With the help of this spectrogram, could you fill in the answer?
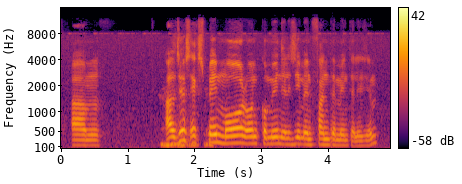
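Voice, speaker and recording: A fairly high-pitched man's voice at a fairly slow pace, with noticeable background noise. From Northeast India, Mizoram. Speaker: college lecturer. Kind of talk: lecture.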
